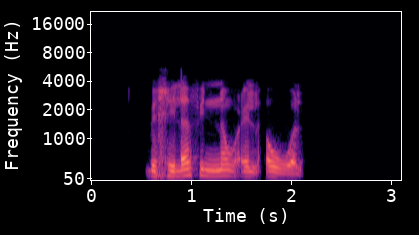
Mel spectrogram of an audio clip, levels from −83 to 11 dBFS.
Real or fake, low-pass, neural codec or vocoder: real; 5.4 kHz; none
